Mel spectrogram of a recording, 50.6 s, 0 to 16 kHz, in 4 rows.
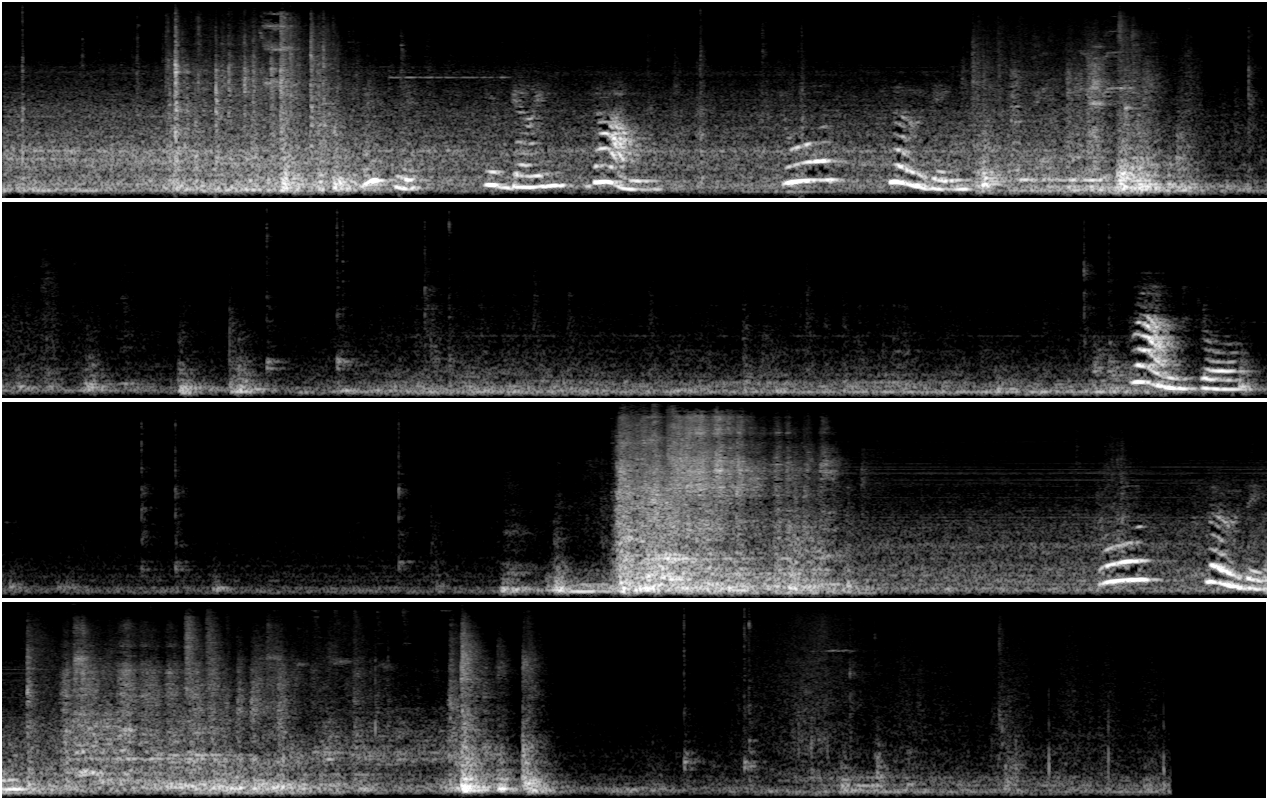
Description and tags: This Lift Is Going Down, Doors Closing.
Recorded on iPhone 6 Plus.
down, elevator, field-recording, lift, night, supermarket, up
